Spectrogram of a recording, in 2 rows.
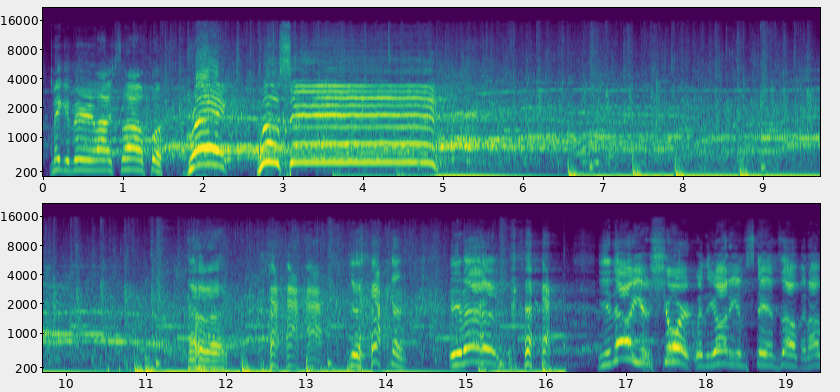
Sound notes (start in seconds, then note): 3.4 crowd cheering; 3.4 pumping music; 11.4 laughs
